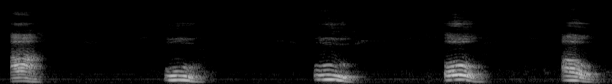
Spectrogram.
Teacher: जो हमारे जीभ के पिछले हिस्से से बोले जाएं, ठीक है, उन्हें हम क्या कहेंगे? पश्च स्वर कहेंगे। प से पश्च स्वर, प से पीछे के हिस्से से।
